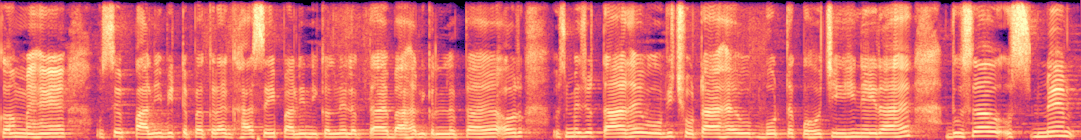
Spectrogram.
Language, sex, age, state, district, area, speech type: Hindi, female, 45-60, Uttar Pradesh, Varanasi, urban, spontaneous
